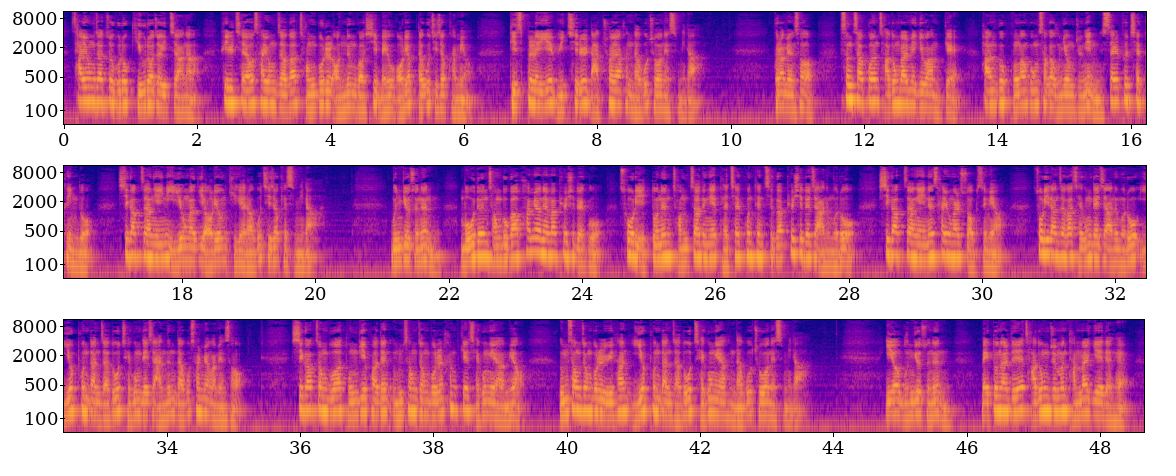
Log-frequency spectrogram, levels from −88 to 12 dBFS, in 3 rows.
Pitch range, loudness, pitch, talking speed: 95-140 Hz, -15 LUFS, 120 Hz, 330 characters per minute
